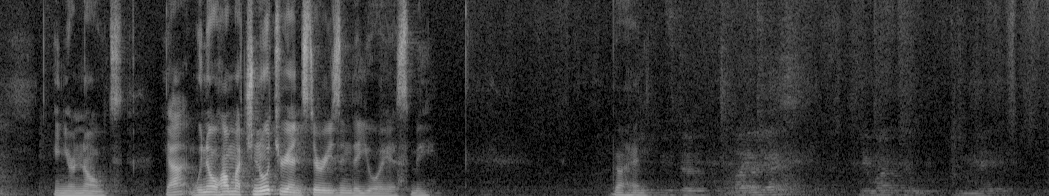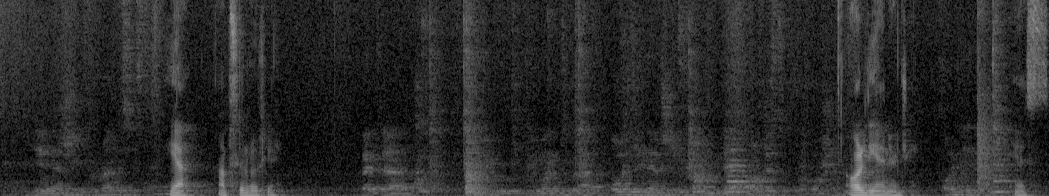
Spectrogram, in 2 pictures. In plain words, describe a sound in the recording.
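A man speaks calmly, as if giving a lecture, in a room with a slight echo.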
